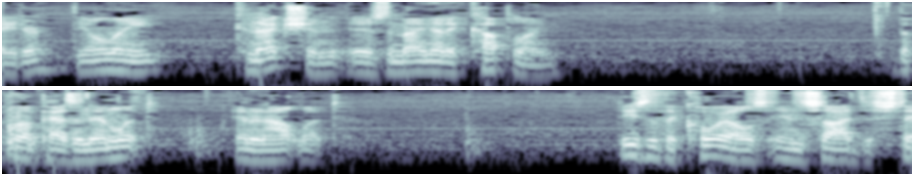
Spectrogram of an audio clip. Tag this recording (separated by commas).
Speech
